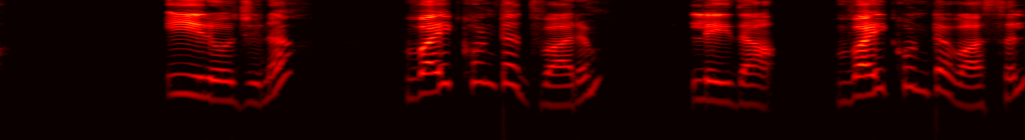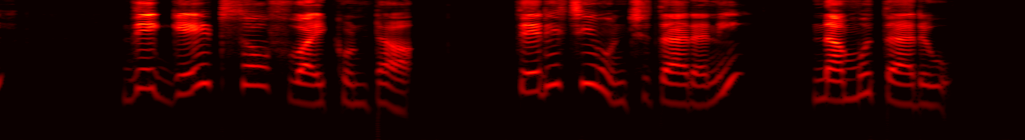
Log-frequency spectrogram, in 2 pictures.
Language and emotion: Telugu, neutral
